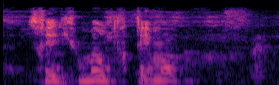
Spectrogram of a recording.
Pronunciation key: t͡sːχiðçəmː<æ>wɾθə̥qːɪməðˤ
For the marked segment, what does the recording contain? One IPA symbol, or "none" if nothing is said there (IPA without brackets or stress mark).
æ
